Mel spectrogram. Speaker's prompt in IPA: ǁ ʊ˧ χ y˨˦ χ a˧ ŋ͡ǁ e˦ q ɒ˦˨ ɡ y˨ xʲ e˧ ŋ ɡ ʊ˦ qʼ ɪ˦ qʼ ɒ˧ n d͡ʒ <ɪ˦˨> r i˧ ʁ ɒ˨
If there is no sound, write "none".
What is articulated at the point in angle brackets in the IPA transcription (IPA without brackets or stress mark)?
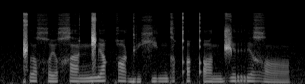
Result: ɪ˦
